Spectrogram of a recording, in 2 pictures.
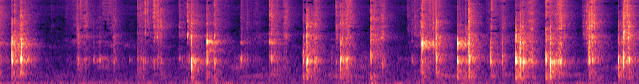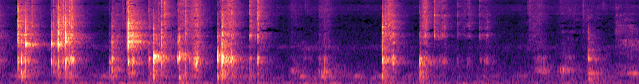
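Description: Wooden spoon scraping and tapping against a small clear bowl and the pot, knocking chopped onion and garlic into the pot: a quick irregular run of light knocks, several a second, thinning out over the last few seconds.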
